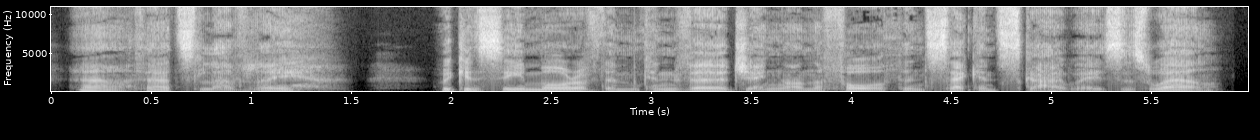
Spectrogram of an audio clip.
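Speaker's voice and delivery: plain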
